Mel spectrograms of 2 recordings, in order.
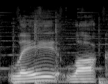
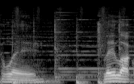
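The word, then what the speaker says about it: Le Locle: my room and get my stuff together it's pronounced uh lay Locale wait lay Locke lay lock lay lock lay lock layer thank you I'll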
